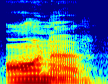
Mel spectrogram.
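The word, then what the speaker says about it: honour: অনারেবল ম্যান এখানেও দেখো এইচ টা কনসোনেন্ট থাকা সত্ত্বেও অ সাউন্ড হচ্ছে আর এখানেও দেখো এইচ থাকা সত্ত্বেও কনসোনেন্ট অ হচ্ছে অ্যান অনার অ্যান অনারেবল ম্যান অ্যান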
